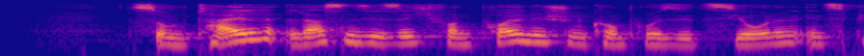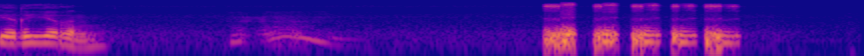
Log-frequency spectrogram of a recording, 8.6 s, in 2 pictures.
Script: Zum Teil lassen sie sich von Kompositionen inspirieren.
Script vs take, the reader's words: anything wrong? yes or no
yes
